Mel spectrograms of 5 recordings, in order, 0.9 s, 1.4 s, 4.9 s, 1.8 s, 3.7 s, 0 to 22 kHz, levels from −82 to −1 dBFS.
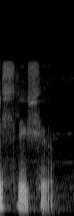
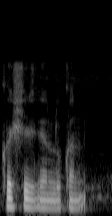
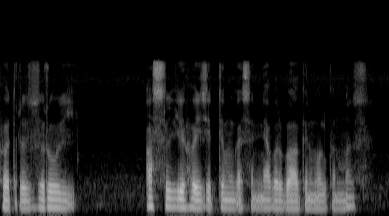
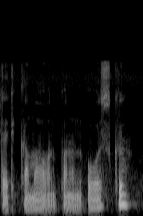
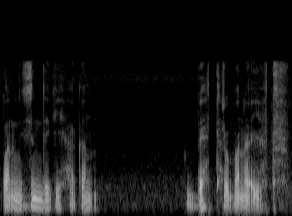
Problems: background sounds at intervals, low volume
